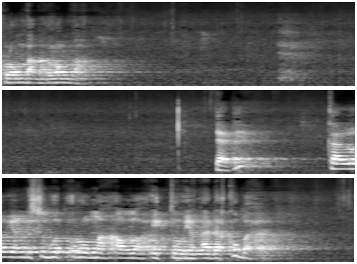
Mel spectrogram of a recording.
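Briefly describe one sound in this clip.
A young man speaks with animation into a microphone, with pauses.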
